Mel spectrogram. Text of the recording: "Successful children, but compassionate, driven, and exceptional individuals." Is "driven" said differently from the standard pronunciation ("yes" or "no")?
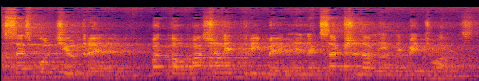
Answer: yes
